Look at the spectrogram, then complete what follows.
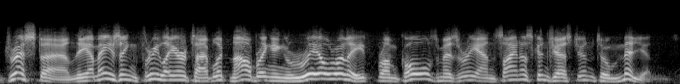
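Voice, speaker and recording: A man's voice: high-pitched, animated, moderate pace. A man reading a 1950s radio advertisement as an announcer, with an emphatic, polished sales delivery. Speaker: commercial announcer. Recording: dull vintage radio recording.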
